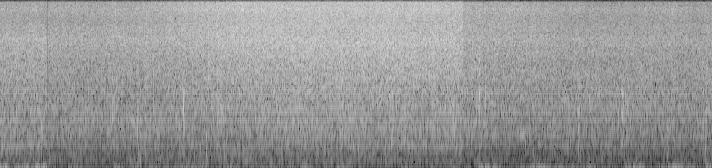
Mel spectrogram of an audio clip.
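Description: A strong waterfall roaring steadily and loudly, a dense unbroken rush of falling water with no pauses and no voices.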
